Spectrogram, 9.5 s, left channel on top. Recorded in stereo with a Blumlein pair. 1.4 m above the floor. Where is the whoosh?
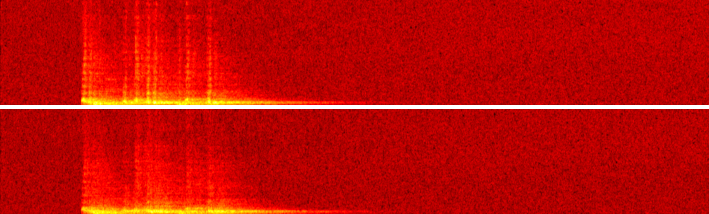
65° left, 4 m.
